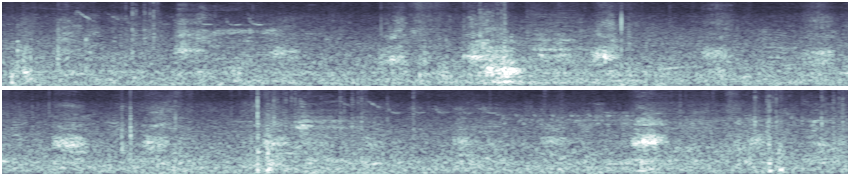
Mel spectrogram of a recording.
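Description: A dog whining and yipping in short, high cries, about two a second, with a louder cry about two and a half seconds in and another near the end.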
